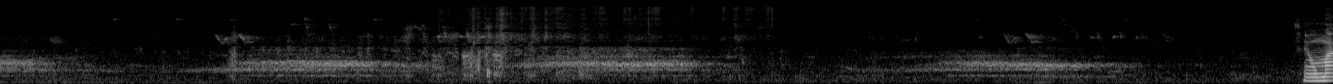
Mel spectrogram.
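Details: Eerie roaring of guariba howler monkeys in forest, the troop leader making the noise and seeming to draw closer: three swelling, droning waves of roar rise and fade, separated by quieter gaps, with faint bird chirps and a brief clatter.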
